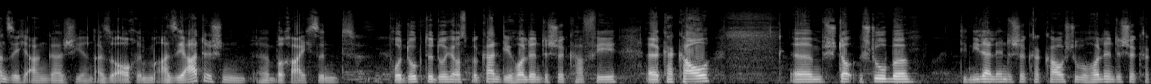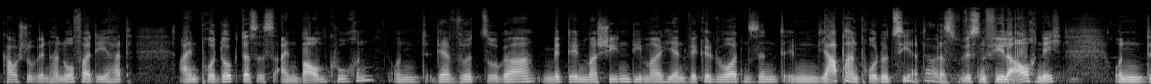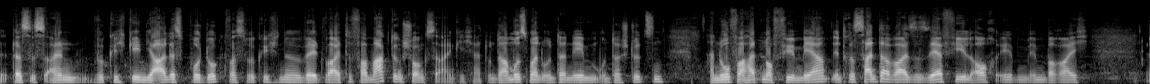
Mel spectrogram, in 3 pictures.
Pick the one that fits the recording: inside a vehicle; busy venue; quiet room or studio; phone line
busy venue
